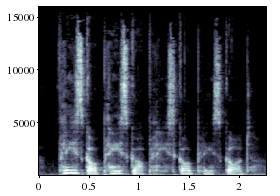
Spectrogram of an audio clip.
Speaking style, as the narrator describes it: I whispered a desperate mantra, not even aware of my surroundings anymore

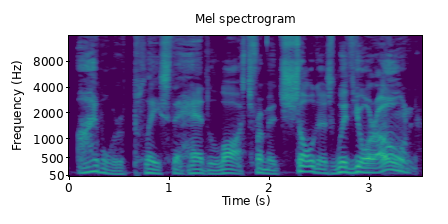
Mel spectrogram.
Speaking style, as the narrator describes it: he spat, sincerity dripping from the false words

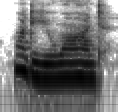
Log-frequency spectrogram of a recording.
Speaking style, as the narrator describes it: demanded wearily

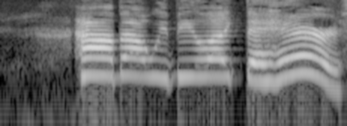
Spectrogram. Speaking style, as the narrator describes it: Steve yelled from above

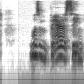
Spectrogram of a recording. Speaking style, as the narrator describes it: he added softly

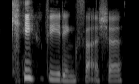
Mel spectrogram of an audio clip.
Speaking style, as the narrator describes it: Himmel laughed

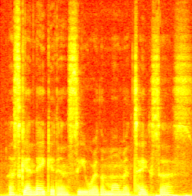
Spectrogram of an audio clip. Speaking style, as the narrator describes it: whispered

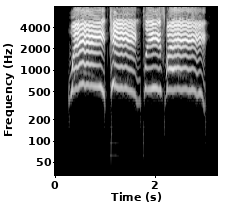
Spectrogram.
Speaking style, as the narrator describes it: shouted as best as she could underwater

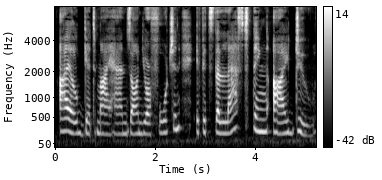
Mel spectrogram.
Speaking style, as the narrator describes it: the voice hissed

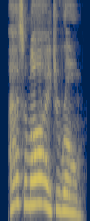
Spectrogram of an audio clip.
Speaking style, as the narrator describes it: bawled Primaria

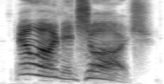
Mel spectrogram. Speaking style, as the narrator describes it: he yelled

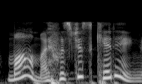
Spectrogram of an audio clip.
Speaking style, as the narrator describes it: I exclaimed

